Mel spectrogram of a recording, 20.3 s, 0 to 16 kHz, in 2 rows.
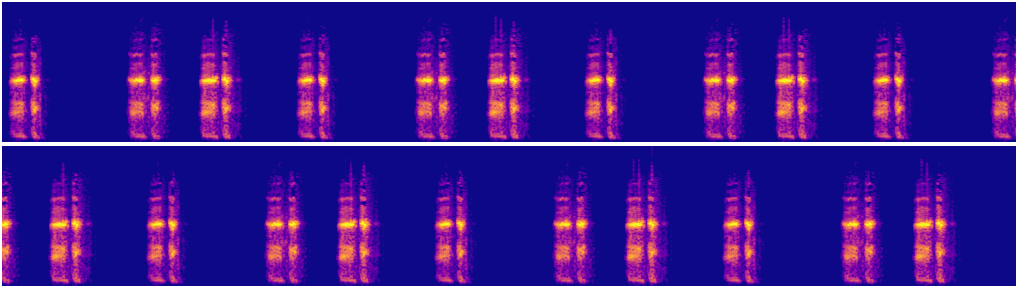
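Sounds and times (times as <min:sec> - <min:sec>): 
frog calling: 0:00.1 - 0:00.6, 0:01.3 - 0:03.4, 0:04.2 - 0:06.3, 0:07.0 - 0:09.2, 0:09.9 - 0:12.1, 0:12.8 - 0:15.0, 0:15.7 - 0:17.8, 0:18.6 - 0:19.8.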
